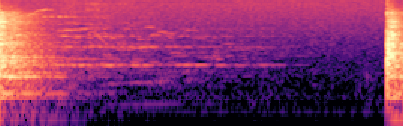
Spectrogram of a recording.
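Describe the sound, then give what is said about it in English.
A percussionist strikes a door built by a luthier from wooden panels of different tones, over a hollow platform: a loud, resonant strike on a panel rings out with a slowly fading hum, followed by a second sharp hit near the end. No voices are heard. “It's for a percussionist banging on the door to heaven.”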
